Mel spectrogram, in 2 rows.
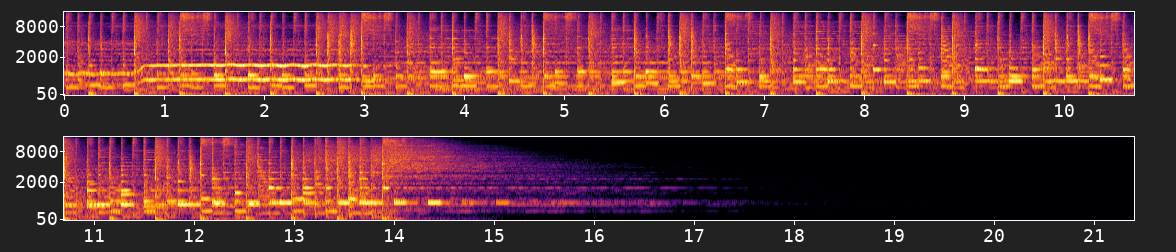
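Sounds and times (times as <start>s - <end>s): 
dynamic music: 0.0s - 16.3s.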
